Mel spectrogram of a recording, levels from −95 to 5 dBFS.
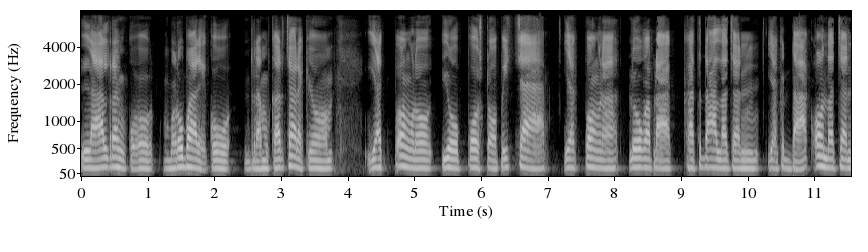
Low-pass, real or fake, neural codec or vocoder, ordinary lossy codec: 7.2 kHz; real; none; AAC, 48 kbps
